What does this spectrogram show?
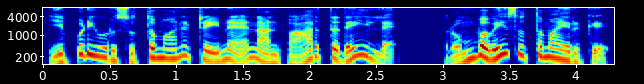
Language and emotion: Tamil, surprised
